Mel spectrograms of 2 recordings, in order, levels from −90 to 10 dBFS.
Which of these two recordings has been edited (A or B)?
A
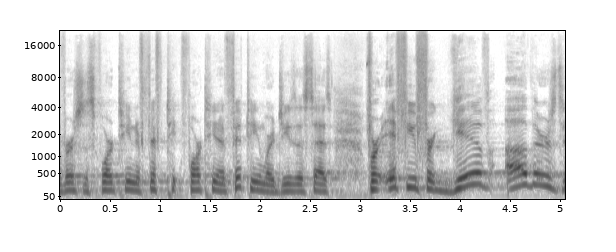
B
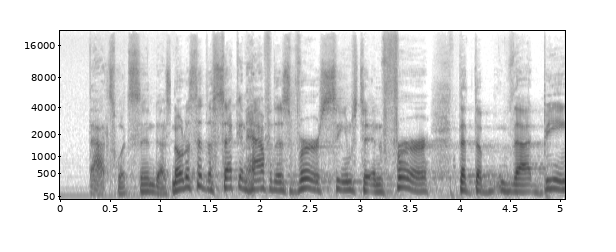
B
